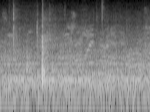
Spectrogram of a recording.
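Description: A pitched baseball popping into the catcher's leather mitt once, a sharp smack about half a second in, over low background chatter.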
